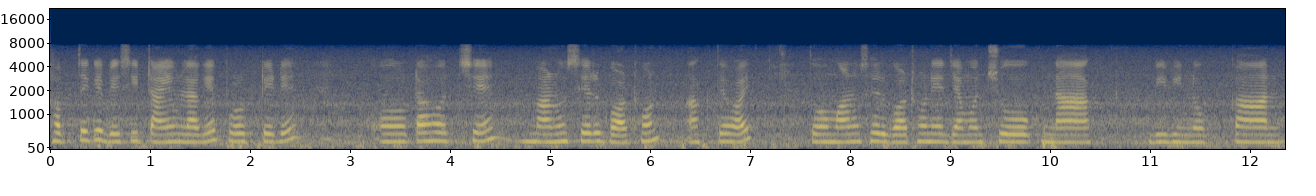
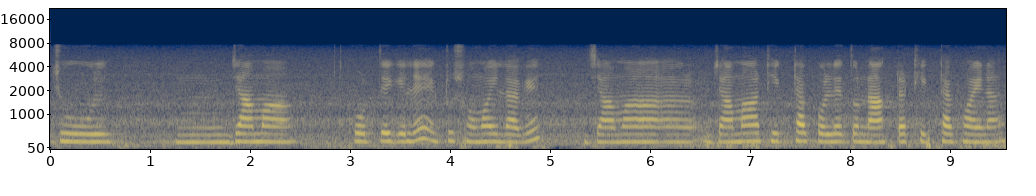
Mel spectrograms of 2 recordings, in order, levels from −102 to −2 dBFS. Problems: none marked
